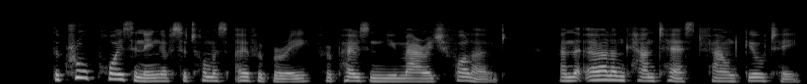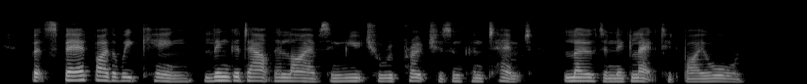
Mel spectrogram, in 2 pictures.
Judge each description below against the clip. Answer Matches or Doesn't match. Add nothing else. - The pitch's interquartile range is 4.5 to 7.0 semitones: Doesn't match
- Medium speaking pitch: Matches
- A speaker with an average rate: Matches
